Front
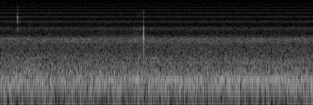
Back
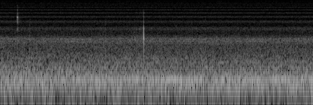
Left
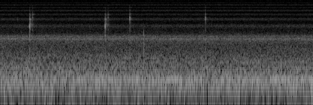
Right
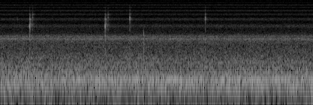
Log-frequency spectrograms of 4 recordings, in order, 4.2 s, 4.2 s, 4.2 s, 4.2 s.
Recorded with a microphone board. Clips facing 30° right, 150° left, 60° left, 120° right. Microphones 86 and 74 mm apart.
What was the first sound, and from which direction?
Only background noise.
